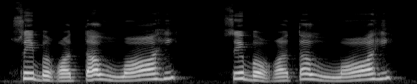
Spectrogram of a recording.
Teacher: با پہ قلقلہ کیا، با پہ یہ قلقلہ کا حرف ہے، جزم ہے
